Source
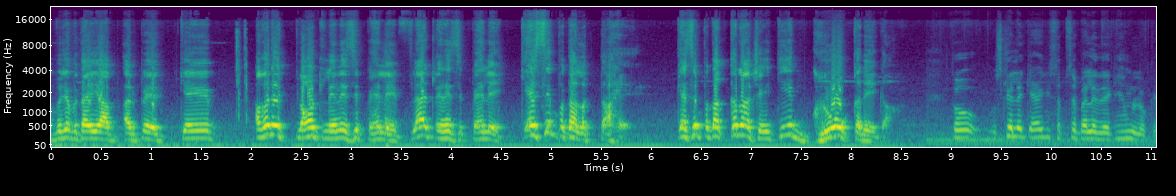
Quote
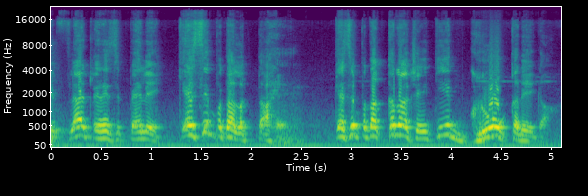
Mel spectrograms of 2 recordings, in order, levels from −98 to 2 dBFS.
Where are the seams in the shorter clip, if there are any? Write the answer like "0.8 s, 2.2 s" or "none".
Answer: none

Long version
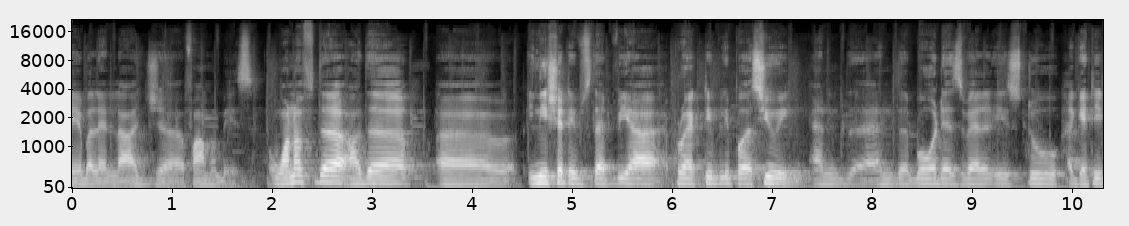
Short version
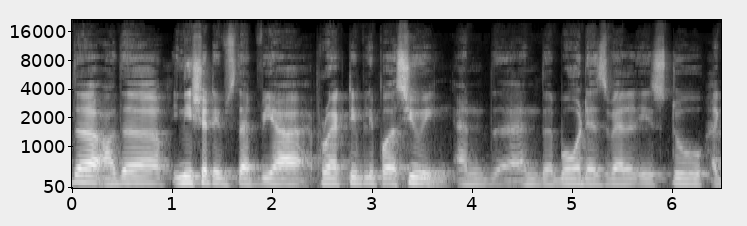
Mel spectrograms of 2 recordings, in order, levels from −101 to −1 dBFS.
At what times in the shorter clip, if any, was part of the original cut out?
0.9 s

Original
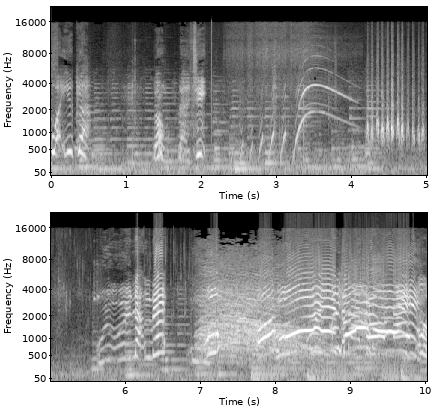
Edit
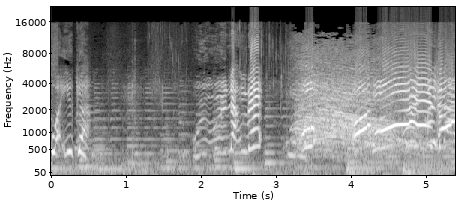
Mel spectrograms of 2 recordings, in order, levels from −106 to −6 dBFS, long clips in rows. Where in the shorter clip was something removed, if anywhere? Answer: 1.2 s

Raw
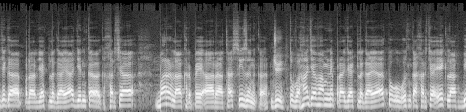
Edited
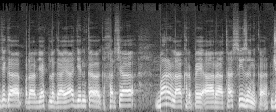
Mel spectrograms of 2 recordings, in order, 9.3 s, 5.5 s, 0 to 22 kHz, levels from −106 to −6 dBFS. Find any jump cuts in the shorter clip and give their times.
none

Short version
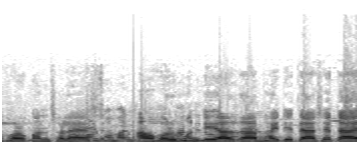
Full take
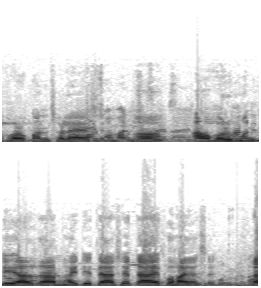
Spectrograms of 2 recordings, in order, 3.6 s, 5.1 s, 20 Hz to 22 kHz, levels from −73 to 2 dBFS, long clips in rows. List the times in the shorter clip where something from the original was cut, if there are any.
1.2 s

